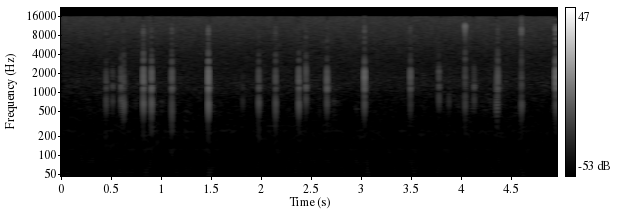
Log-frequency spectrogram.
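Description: Long pointed acrylic nails tap and scratch on the glossy paper-covered cardboard cover of a large, solid hardcover book lying flat. About twenty quiet, sharp, dry clicks come in an uneven rhythm, each dying away almost at once, with a clear midrange knock and a bright, crisp top over a soft hiss.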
